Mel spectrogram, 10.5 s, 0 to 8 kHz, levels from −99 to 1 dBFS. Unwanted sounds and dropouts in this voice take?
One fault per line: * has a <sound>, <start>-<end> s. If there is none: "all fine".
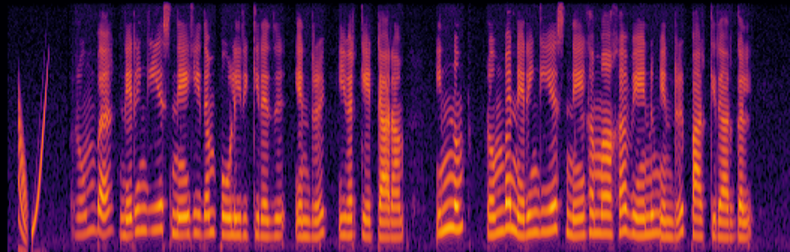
* has a chirp, 0.2-0.7 s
